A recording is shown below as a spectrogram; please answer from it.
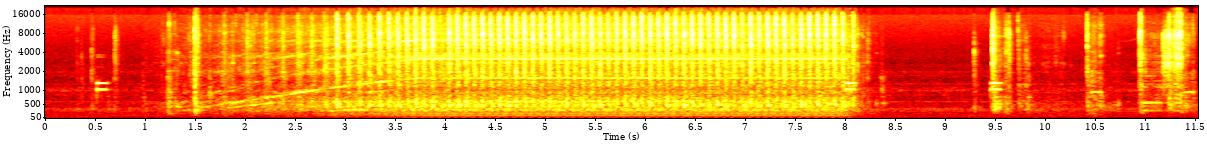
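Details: Baby Lock sewing machine after repair, with feed dogs raised and timing adjusted, test-sewing a wide zigzag stitch: spins up smoothly to an even stitching patter of about four per second, steady with no knocks or catches; normal running.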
